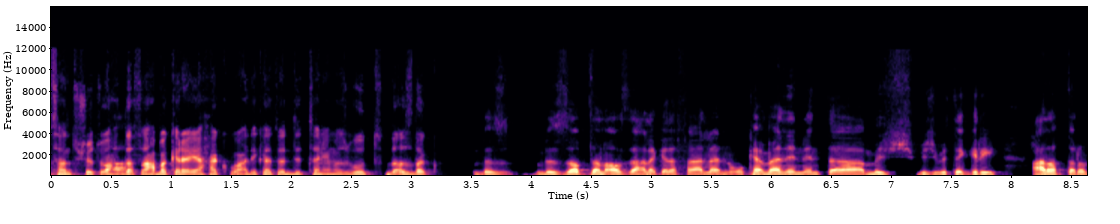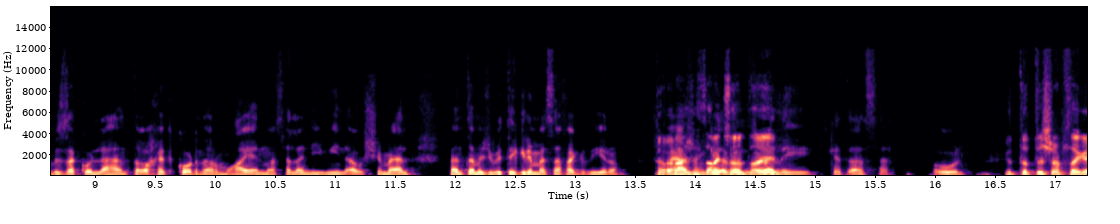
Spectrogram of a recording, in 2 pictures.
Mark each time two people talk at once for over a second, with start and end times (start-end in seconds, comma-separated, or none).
13.6-14.9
